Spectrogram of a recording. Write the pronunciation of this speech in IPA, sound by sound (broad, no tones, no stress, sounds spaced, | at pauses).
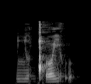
ʎ u ǃʼ o j ṵ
